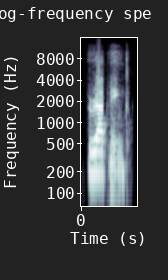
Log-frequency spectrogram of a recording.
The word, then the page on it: wrapping: Indian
